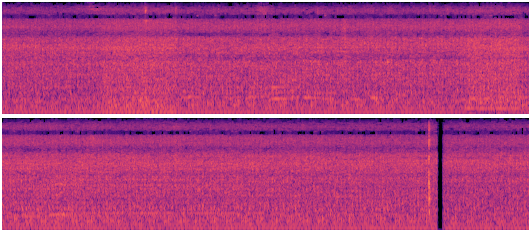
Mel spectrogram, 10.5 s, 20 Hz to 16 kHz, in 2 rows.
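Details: BMW Z4 at idle: uneven, loping running with a rhythmic chop and stumble; a cylinder misfiring from a failing ignition coil, fixed by coil replacement.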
